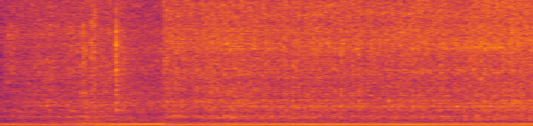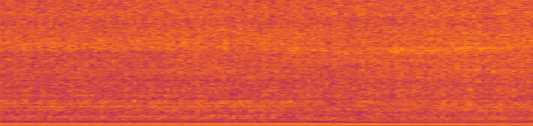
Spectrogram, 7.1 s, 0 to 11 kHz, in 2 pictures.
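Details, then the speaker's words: Nissan 180SX, stock turbo and tune, idling up with the A/C compressor on but not working, wideband reading full lean: a steady idle with a raspy, open puffing exhaust edge. A big downpipe exhaust leak. "see it idles up but yeah the compressor doesn't do anything so you can hear the leak"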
